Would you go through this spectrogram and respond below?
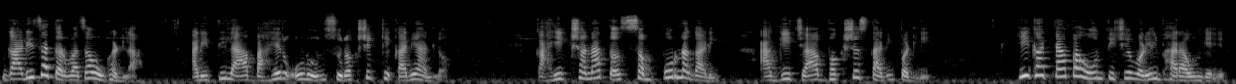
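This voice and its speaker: A woman narrating a moral story in a steady, dramatic storytelling manner. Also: fairly high pitch.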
